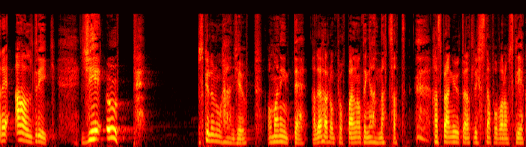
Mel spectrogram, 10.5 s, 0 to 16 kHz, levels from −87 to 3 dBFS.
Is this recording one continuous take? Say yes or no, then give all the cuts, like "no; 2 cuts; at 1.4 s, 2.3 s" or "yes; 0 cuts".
no; 3 cuts; at 3.5 s, 5.3 s, 6.1 s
